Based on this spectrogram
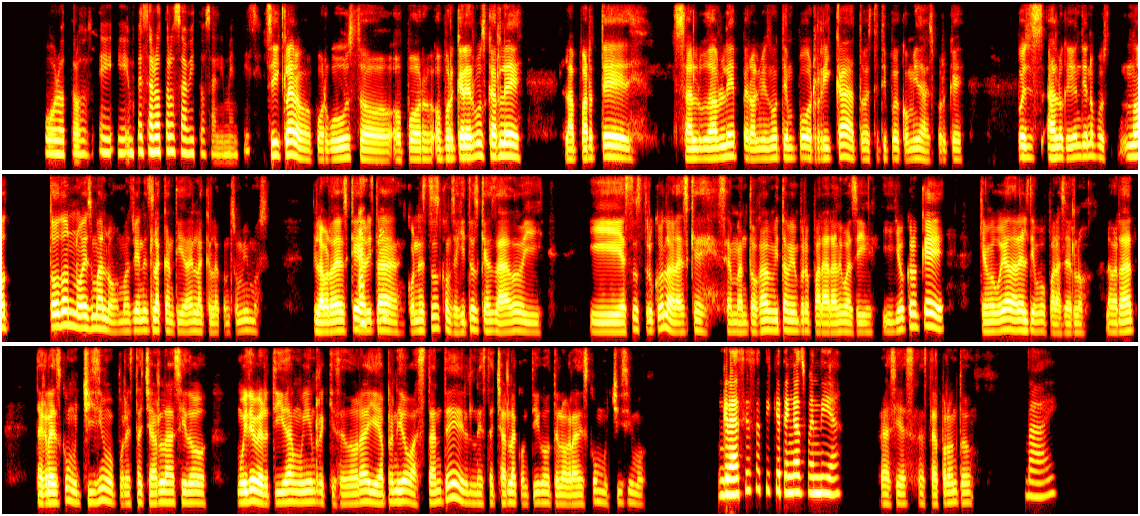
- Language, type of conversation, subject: Spanish, podcast, ¿Cómo improvisas cuando te faltan ingredientes?
- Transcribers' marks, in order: none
